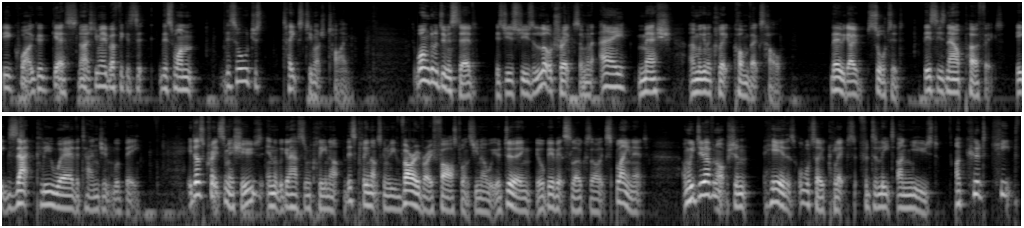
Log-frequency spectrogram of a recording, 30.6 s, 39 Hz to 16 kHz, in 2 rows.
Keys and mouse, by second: 1.1 ctrl+z, 3.2 shift+middle drag, 4.9 click, 5.2 shift+middle drag, 8.5 a, 9.0 shift+middle click, 10.0-11.3 drag, 13.8 shift+middle click, 17.5 shift+middle click, 19.1 shift+middle click, 19.8 shift+middle click, 28.5 click.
